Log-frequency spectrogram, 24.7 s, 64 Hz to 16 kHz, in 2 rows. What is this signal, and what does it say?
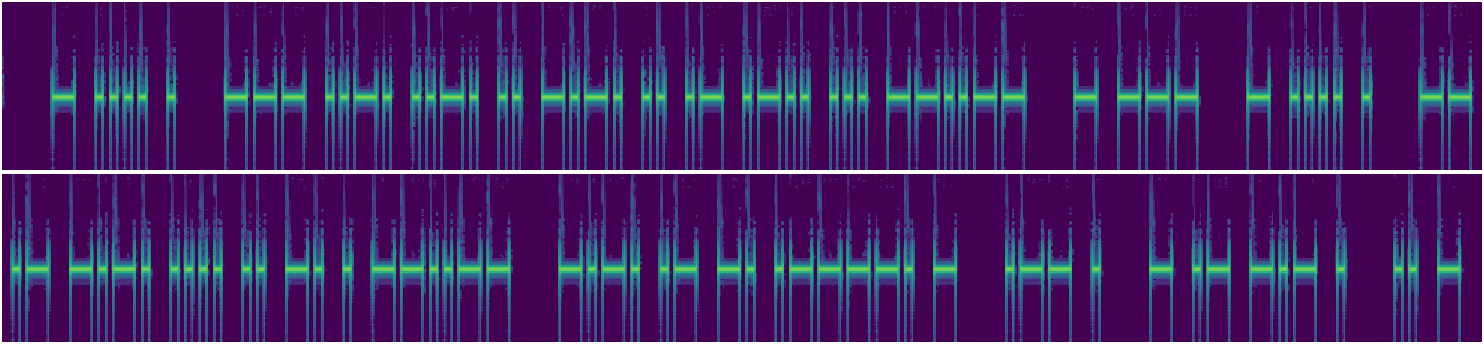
Morse code, heard as a keyed tone, about 20 wpm, 700 Hz. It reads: THE OFFICIALS, TO THE MACHINE, CAN'T WE TAKE IT
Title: A Sound Of Thunder 20wpm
